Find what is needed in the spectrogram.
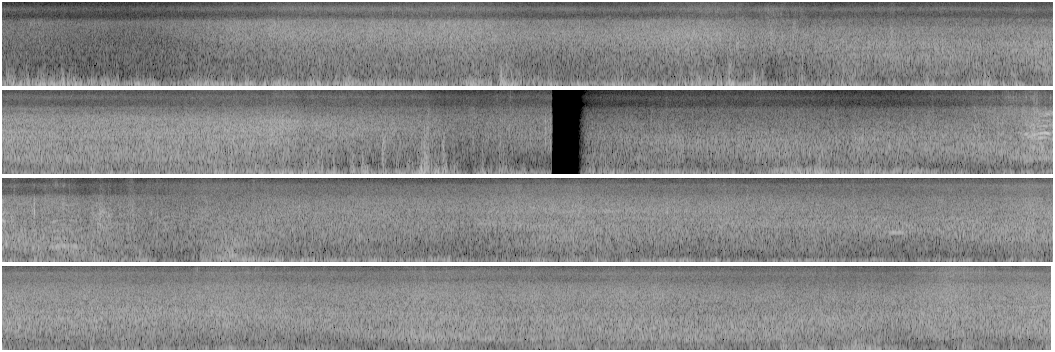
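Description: Surf breaking and washing around the shore rocks, with wind buffeting the microphone as a heavy low rumble. The sound cuts out for a moment about twelve seconds in.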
